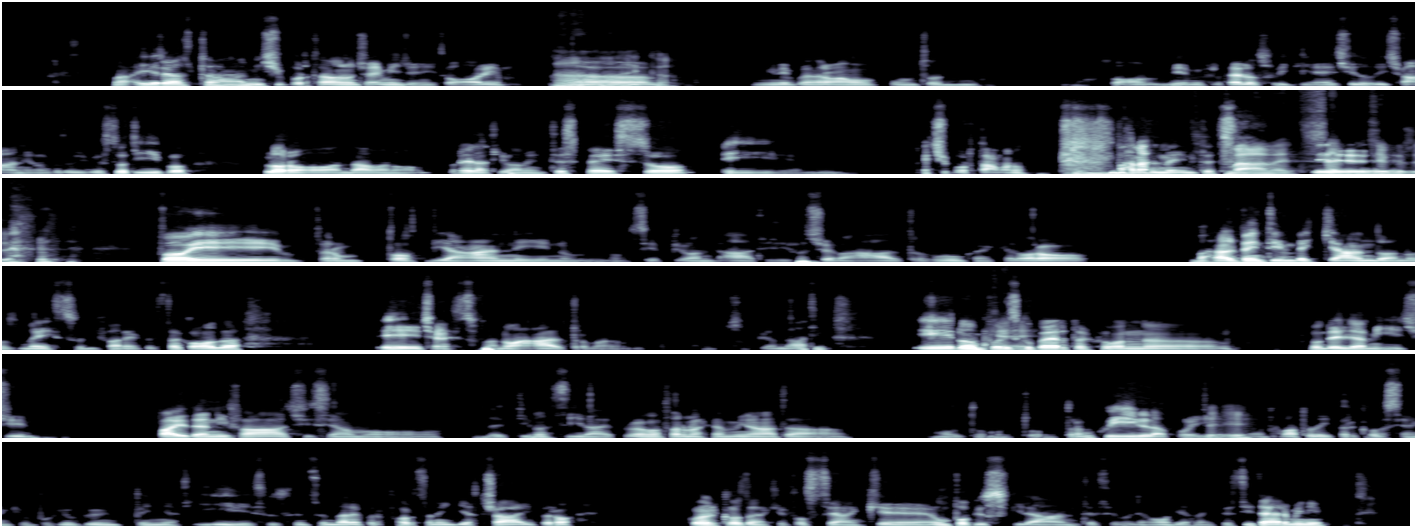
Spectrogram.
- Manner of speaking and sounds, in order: other background noise; tapping; "avevano" said as "aveveamo"; chuckle; laughing while speaking: "banalmente"; laughing while speaking: "così"; chuckle; "cioè" said as "ceh"
- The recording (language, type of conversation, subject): Italian, podcast, Com'è nata la tua passione per questo hobby?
